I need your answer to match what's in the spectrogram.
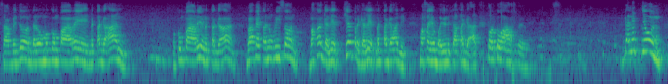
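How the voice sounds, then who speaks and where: A man's voice: high-pitched, lively intonation, moderate pace. A male pastor delivers a casual, joking sermon and keeps turning questions back to the congregation. His voice rings through an echoey church hall. The sound is a little dull, with faint room noise underneath. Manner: conversational, playful, questions the congregation.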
